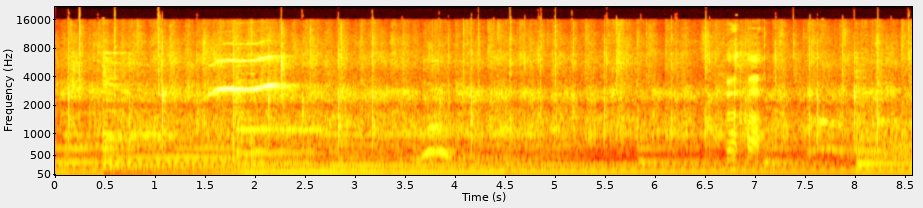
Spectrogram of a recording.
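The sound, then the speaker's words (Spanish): An audience applauds steadily throughout in praise of Jesus, a dense patter of clapping over sustained keyboard chords, with voices calling out over the music. “Ya te aplaudimos.”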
